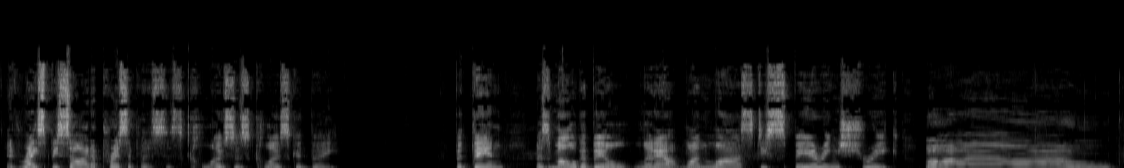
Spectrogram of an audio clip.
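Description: A man's voice: on the high side, animated, takes it slowly. A man reading a picture-book poem aloud as a storyteller, in a theatrical, dramatic style. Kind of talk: expressive read-aloud poetry recitation. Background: birdsong.

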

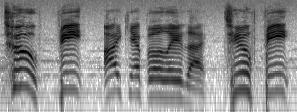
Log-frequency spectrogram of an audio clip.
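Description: A man's voice: very high-pitched, lively intonation, slow, bright, forceful tone, faint music behind, full character voice. A man voicing a gossipy cartoon terrorist boss. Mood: gossiping. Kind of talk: fan parody redub of a cartoon.

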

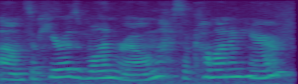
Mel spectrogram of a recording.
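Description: A woman's voice: mid-range voice, normal speed, darkish tone, recorded from a distance. Upbeat woman, thirties, live walking tour filmed on a phone, echoey rooms, heard from a few feet off. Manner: chatty, bubbly, walking while talking. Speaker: physical therapy clinic owner giving a tour. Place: small clinic indoors, hallways and treatment rooms. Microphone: phone camera held by another person. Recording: roomy phone audio from a few feet off, faint hum.

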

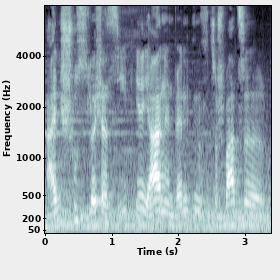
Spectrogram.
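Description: A man's voice: mid-range voice, normal speed. A man improvising narration as game master of a tabletop horror game. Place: online group call, indoors at home. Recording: music under the voice. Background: music.

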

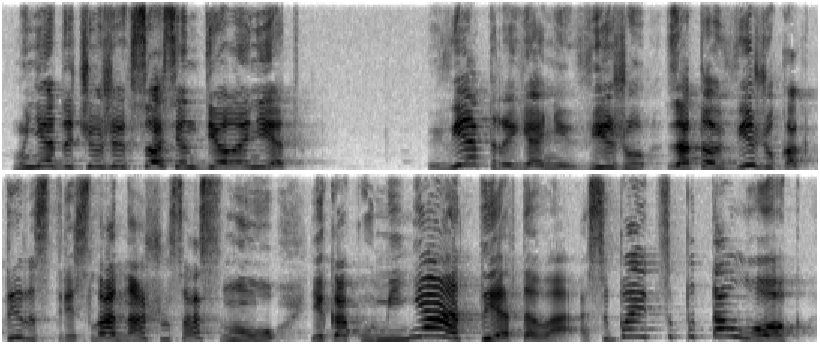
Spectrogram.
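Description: A woman's voice: high-pitched, very animated, a little slow, a bit bright, voice pushed up, full character voice. Stubborn storybook badger, played by a woman, indignant grumbler with swooping intonation. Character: grumpy, stubborn male badger.

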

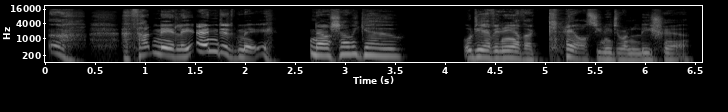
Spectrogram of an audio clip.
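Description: An actor playing an arch, flirtatious, sardonic vampire rogue in a video game, with a theatrical drawl. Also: male voice, sits high, animated, moderate pace, no echo, studio quality. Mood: dry, dismissive. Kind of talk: video game character dialogue.

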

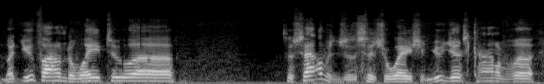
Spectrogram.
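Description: A man's voice: on the high side, unhurried, creaky. An older American man hosting a casual chat, reminiscing in a rambling, chuckly way into a headset mic on a video call. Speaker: radio show host. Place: indoor home studio on a video call. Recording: noisy home video-call audio.

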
